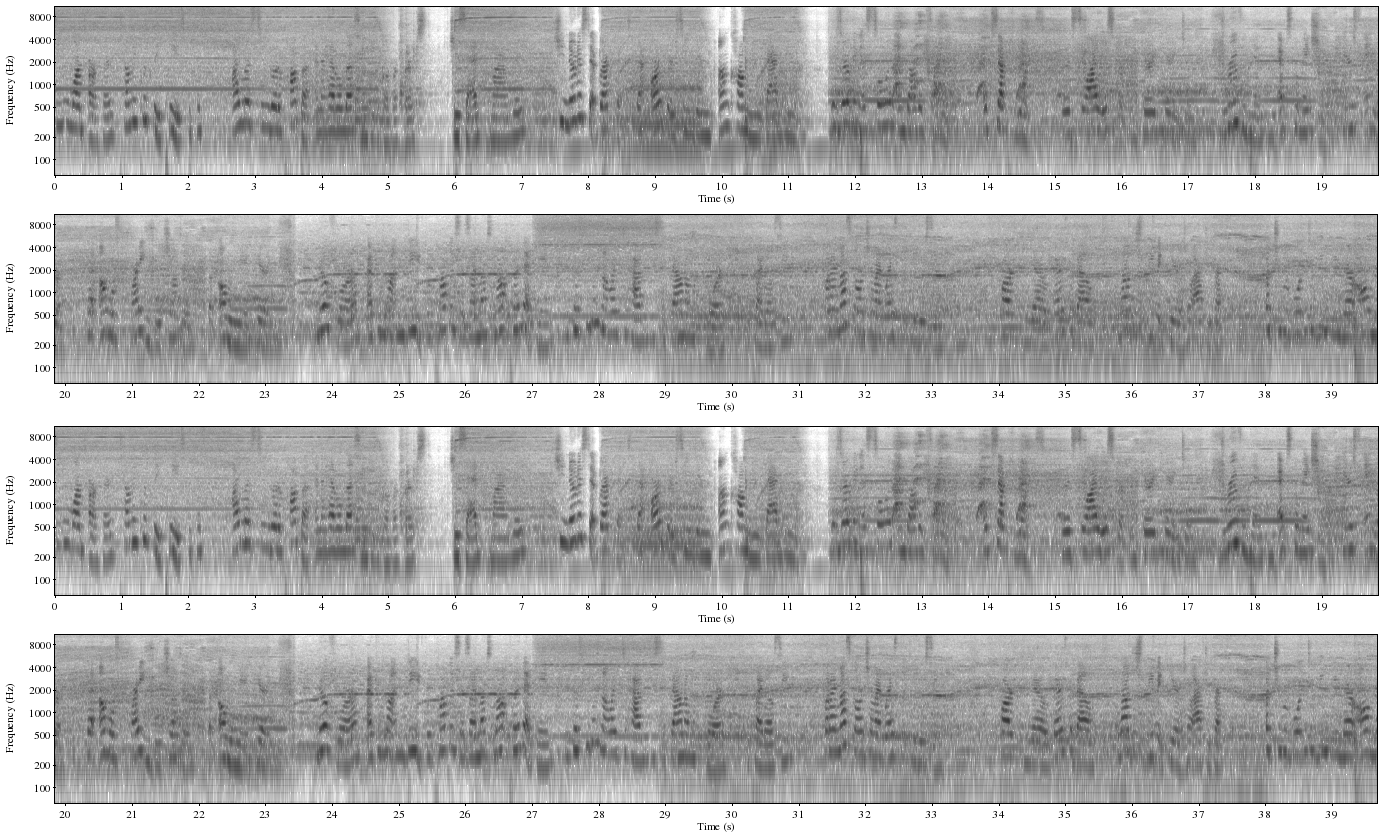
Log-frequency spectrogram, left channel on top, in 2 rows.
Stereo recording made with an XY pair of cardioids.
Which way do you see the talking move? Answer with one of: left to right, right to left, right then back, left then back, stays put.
left to right.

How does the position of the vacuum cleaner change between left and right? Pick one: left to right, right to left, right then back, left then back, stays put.
right then back.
